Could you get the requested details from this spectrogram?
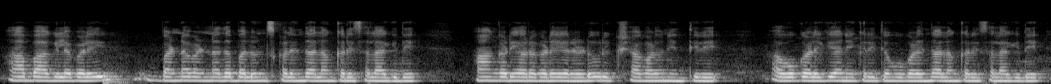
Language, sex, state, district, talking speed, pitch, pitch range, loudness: Kannada, male, Karnataka, Bidar, 110 wpm, 170 Hz, 165-175 Hz, -15 LUFS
